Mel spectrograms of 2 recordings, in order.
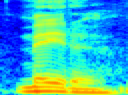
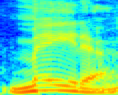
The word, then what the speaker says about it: Maida: You got, is it Maida? – Maida. – Maida. – Yep. – Maida, who is bonkers. – If y'all know about Maida, y'all better go get yourself familiar. – Rhymes with tomato.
